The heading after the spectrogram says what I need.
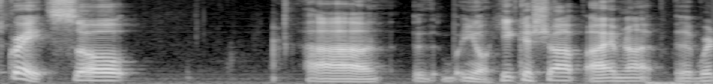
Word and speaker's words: HikaShop: that's how it's pronounced, HikaShop. Now, if you play Pokemon, like I do, it rhymes with Pika, as in Pikachu. So it is officially HikaShop.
